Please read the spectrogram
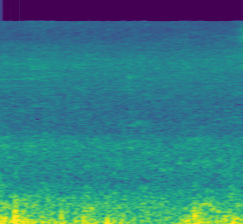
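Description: Low, steady rushing of a rain-swollen creek as it runs fast over rocks.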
